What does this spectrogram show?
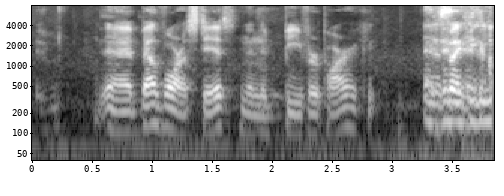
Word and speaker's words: Belvoir Park: I just recently found out there's a place near me called, well, it's spelled Belvoir Park. Beaver Park. It's no, there's an L. The L needs to be respected.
